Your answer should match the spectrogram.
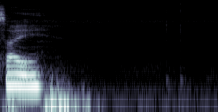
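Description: Computer mouse clicking faintly, twice in quick succession near the end, after a short spoken word.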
